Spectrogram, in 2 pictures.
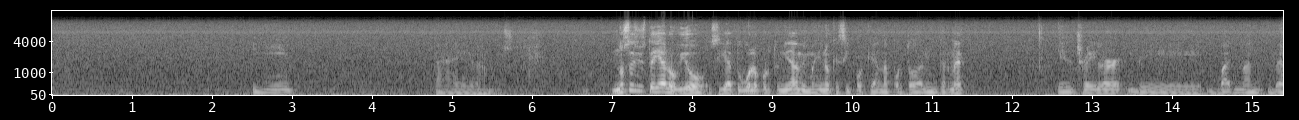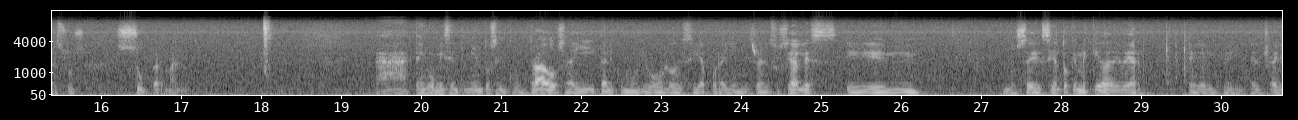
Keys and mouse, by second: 1.6 middle click, 3.2-17.5 drag, 19.2 click, 19.6-22.4 drag, 23.0-25.9 drag, 26.0 middle click, 27.1 middle click, 28.2 click, 29.4 f, 29.9-30.7 drag.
